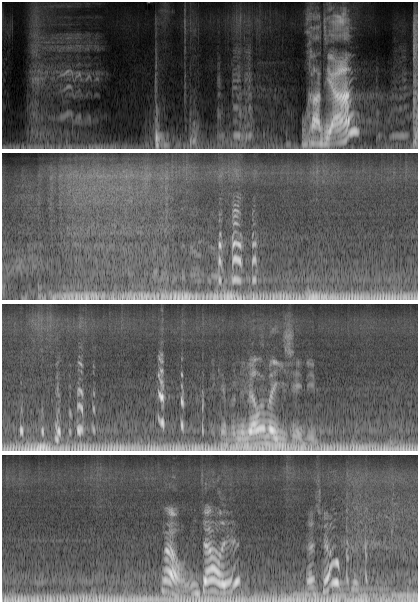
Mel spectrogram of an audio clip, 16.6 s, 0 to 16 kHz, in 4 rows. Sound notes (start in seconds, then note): 0.2 chuckles; 4.1 sound of starting car; 6.3 laughs; 12.4 sound of car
